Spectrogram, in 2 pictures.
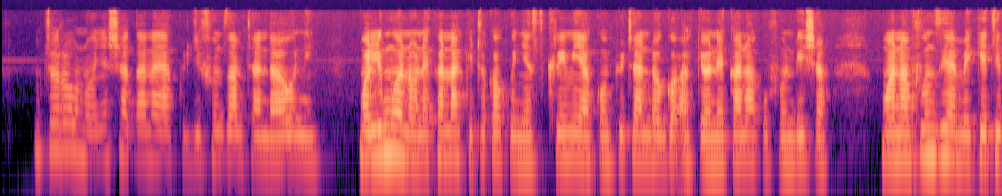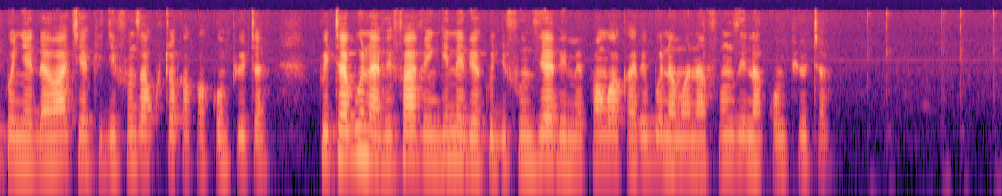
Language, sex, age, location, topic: Swahili, female, 25-35, Nairobi, education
